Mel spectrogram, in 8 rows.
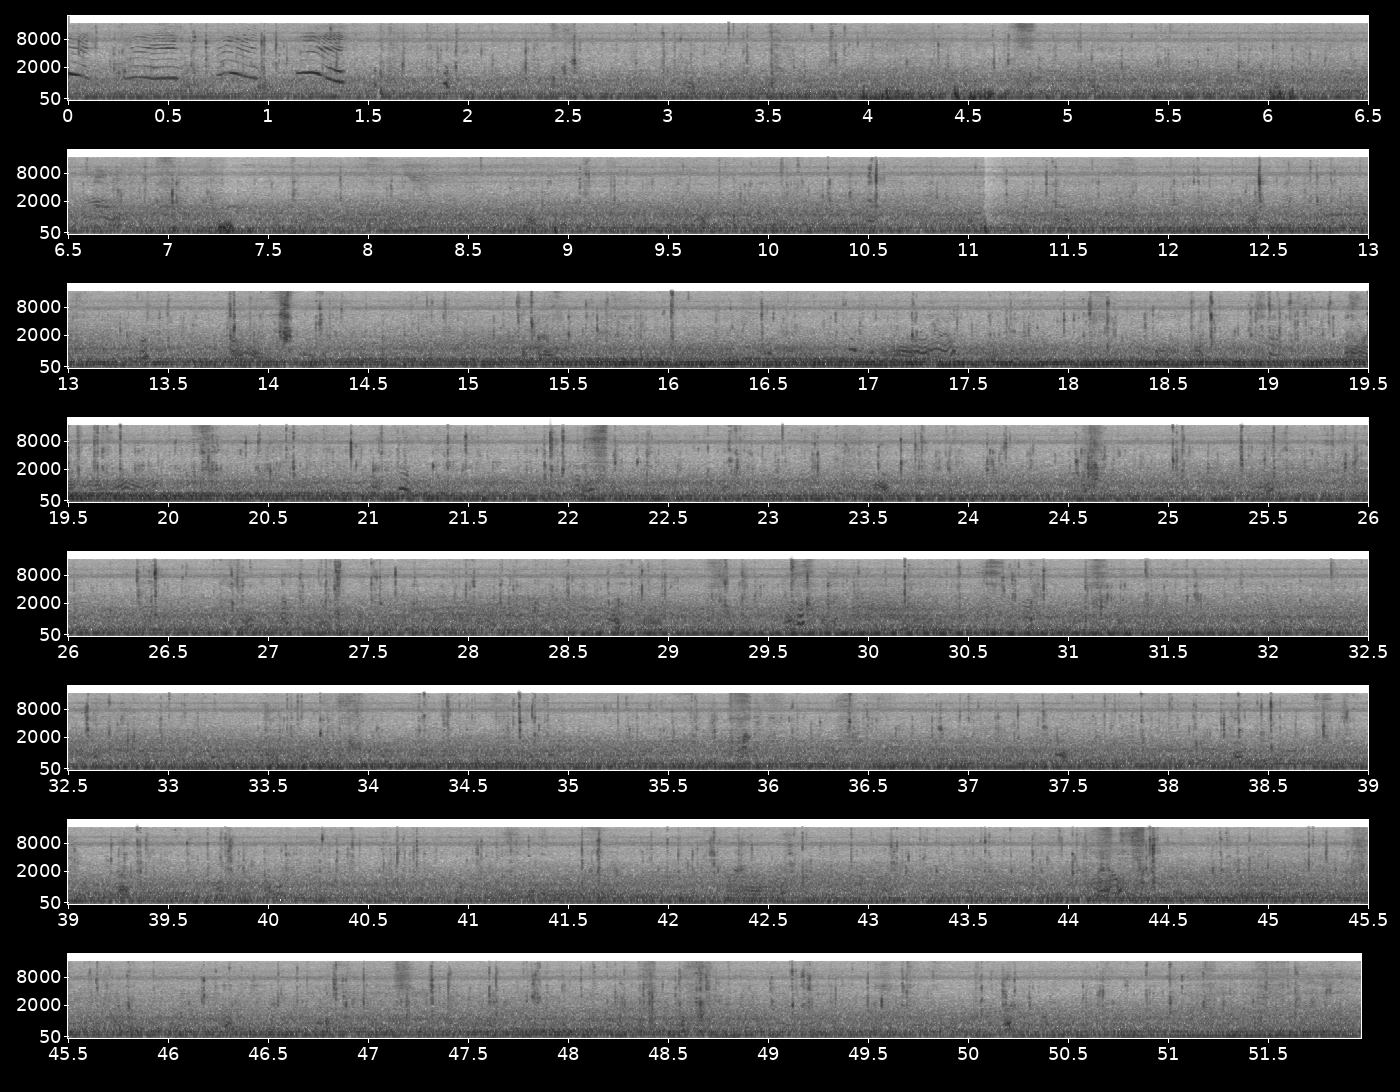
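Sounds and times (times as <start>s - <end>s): puppies lapping and slurping: 0.0s - 51.9s.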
